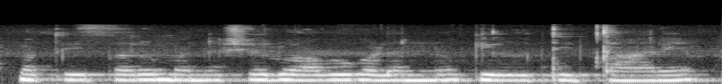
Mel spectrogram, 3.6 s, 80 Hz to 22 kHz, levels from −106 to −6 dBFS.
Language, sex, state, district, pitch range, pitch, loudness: Kannada, female, Karnataka, Bidar, 210-225 Hz, 220 Hz, -14 LUFS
